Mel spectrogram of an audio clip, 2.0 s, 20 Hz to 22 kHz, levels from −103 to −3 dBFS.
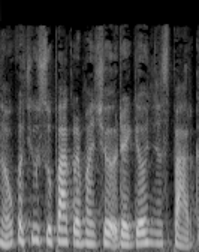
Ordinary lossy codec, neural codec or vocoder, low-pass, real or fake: MP3, 64 kbps; none; 14.4 kHz; real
